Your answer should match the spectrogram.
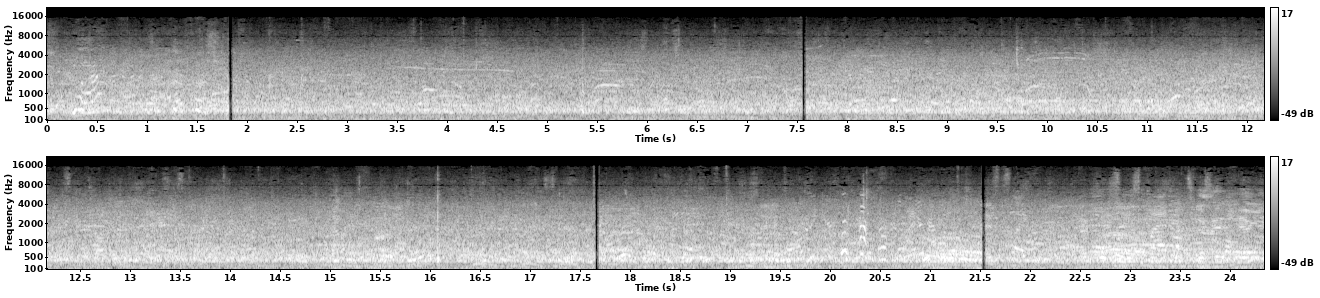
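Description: Ballpark crowd chattering in the stands: many voices talking at once in a steady babble, a little louder near the end.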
